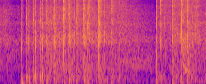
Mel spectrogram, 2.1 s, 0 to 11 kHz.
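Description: A .50 cal machine gun firing in long rapid bursts at a WW2 battle reenactment at Quex Park, a dense rattling stream of shots with a brief pause before another burst, loud and outdoors.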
